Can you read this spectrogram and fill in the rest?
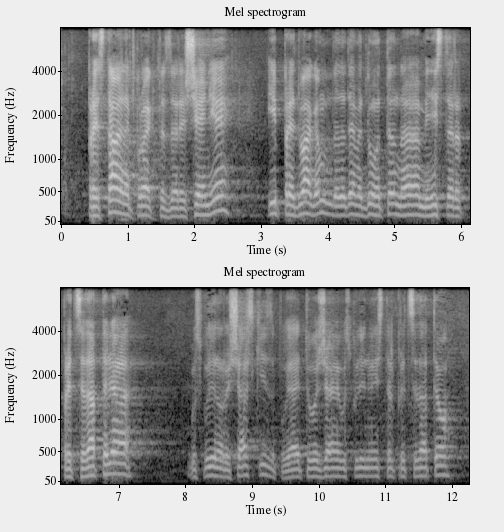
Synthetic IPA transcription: pɾɛt̪st̪avɛnɛpɾoɛkt̪əzɐɾɛʃɛniɛ | ipɾɛd̪lˠaɡəmd̪ɐd̪ɐd̪ɛmɛd̪umət̪ənɐminist̪əɾpɾɛt̪sɛd̪at̪ɛlʲə | ɡospod̪inoɾɛʃaɾsk̟ʲizɐpovʲjad̪əjt̪ɛʊvɐʒaɛmiɡospod̪inminist̪əɾpɾɛt̪sɛd̪at̪ɛlˠ

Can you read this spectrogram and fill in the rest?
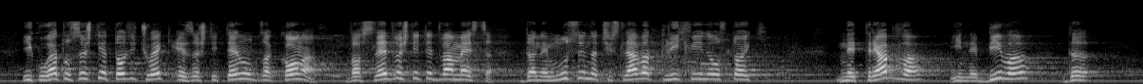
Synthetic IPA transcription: ikoɡat̪osɤʃt̪ijət̪ːɔzit͡ʃovɛkɛzɐʃt̪it̪ɛnod̪zɐkɔnəvɐfslɛd̪vəʃt̪it̪ɛd̪vamɛsɛt̪sə | d̪ɐnɛmusɛnɐt͡ʃislʲavət̪lixviːnɛost̪ɔjki̥ | nɛt̪ɾʲabvəinɛbivə | d̪ɐ

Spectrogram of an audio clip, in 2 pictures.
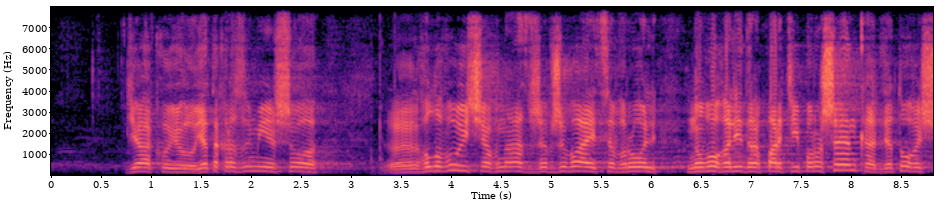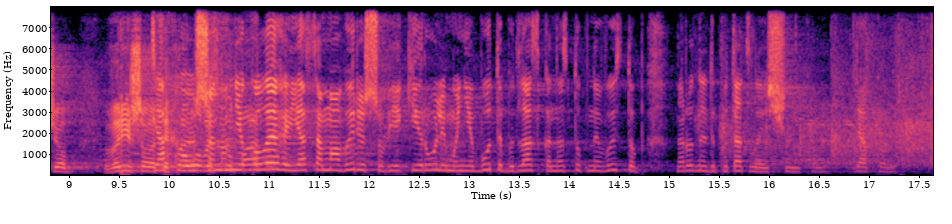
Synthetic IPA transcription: dʲakʊjʊjat̪ɑkrɔzʊmʲijʊʃt͡ʃɔ | ɦɔlˠɔʋujʊt͡ʃɐwnɑswʒɛwʒɪʋɑjet͡sʲːɐwrɔlʲnɔʋɔɦɔlʲid̪eɾɐpɑrtʲijipɔɾɔʃɛnkɐd̪lʲɐt̪ɔɦɔʃt͡ʃɔb | ʋɪɾʲiʃʊʋɐtʲaɪxʊʃʋɐnɔmnʲikɔlˠɛɦɪjasɐmɑʋɪɾʲiʃɪwjɐkʲiɾɔlʲimenʲibut̪ɪbʊd̪lˠɑskɐnɐst̪upnɪjʋɪst̪ʊp | nɐɾɔd̪nɪjd̪epʊt̪ɑt̪lˠɛʃt͡ʃːɪnkɔdʲakʊjʊ

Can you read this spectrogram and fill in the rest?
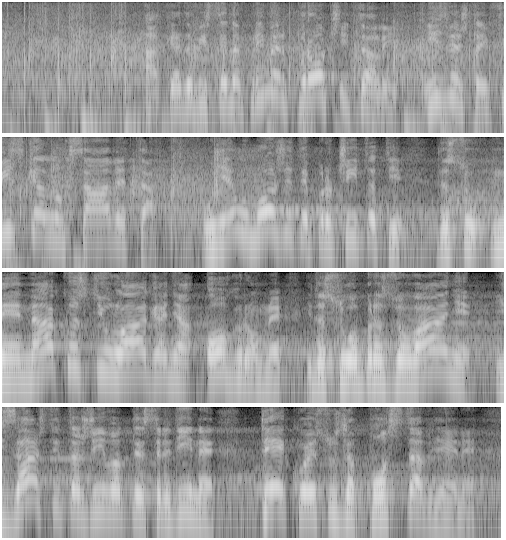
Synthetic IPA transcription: akad̪abist̪e̞napɾiːme̞ɾpɾo̞t͡ʃit̪aliizʋe̞ʃt̪ajfiskalˠno̞ɡsaːʋje̞t̪a̰uɲe̞mumo̞ʒe̞t̪e̞pɾo̞t͡ʃit̪at̪i | d̪asunejed̪naːko̞st̪iulˠaːɡaɲao̞ɡɾo̞mne̞ | id̪asuo̞bɾazo̞ʋaːɲe̞ | izaːʃt̪it̪aʒiʋo̞t̪ne̞sɾe̞d̪ine̞ | t̪eːko̞je̞suzapo̞st̪aʋʎe̞ne̞̰

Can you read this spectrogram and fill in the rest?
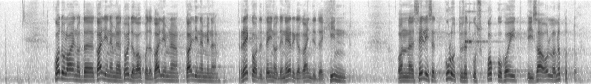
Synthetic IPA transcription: ko̞d̪ulɑjnud̪e̞kɑlʲːine̞minet̪o̞jd̪ukɑwpːɑd̪e̞kɑlʲːiminekɑlʲːine̞mine̞ | re̞kˑo̞rd̪̥it̪ːe̞jnud̪e̞ne̞rɡ̥iɑkɑnd̪̥ʲid̪̥e̞hind̪̥ | o̞nse̞lʲːise̞d̪̥kulut̪ːˑus̬e̞d̪̥̚kusko̞kːˑuɦo̞jd̪̥e̞jsɑːo̞lːɑlɤpːˑut̪ːˑṵ

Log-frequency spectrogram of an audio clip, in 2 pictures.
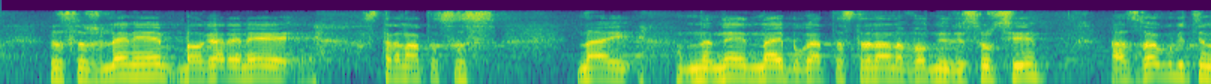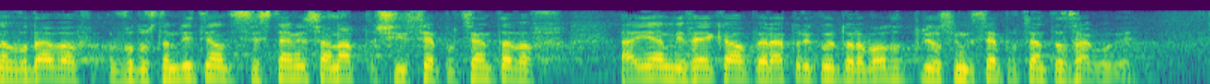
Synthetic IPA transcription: zɐsəʒɐlɛniɛbɐlˠɡaɾijənɛɛst̪ɾɐnat̪əsəs | najnɛnajboɡat̪əst̪ɾɐnanɐvɔd̪niɾɛsuɾsi | ɐzaɡʊbit̪ɛnɐvod̪avɐfvːod̪osnɐmnit̪ɛlˠnit̪ɛ̥sist̪ɛmisənat̪ʃiːsɛpɾot̪sɛnt̪əvɐfajɛmivɛikaopɛɾat̪oɾikoit̪̬ʊɾɐbɔt̪ət̪̚pɾiosɛmd̪ɛsɛpɾot̪sɛnt̪əzaɡʊbḭ

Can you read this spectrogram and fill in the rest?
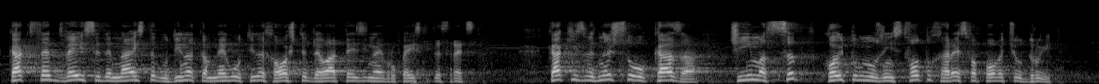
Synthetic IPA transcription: kakslɛd̪̚ːvɛisɛd̪ɛmnajsɛ̥t̪əɡod̪inəkɐmnɛɡoːt̪id̪əxəɔʃt̪ɛd̪ɛlˠat̪ɛzinɐɛvɾopɛjsk̟i̥t̪ɛsɾɛt̪st̪vɐ̥ | kakizvɛd̪nɤʃsɛokazət͡ʃɛimɐsɤt̪kɔjt̪omnozinst̪vɔt̪oxɐɾɛsvɐpɔvɛt͡ʃɛod̪ːɾuɡ̟it̪ɛ̥

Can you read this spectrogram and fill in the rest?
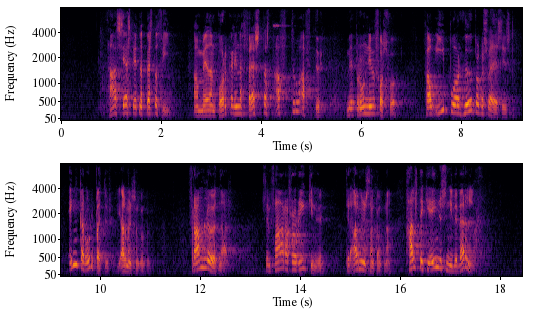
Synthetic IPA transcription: θaðsjɛst̪ejt̪napɛst̪aθvḭ | awmɛːðanpɔɾkalinafɾɛst̪ast̪aft̪ʏɾɔaft̪ʏɾ | mɛðpɾunːɪvɪfɔsfɔ̰ɣ | fawʔiːpuaɾɦœːɣʏpɔɾkḁsvajðɪsɪns | ejŋkaɾuɾpajt̪ʏ̰ɾḭʔalmɛnɪsamka̰wŋkʏm | fɾamlœːɣʏt̪na̰ɾ̥ | sɛmfaːɾafɾawɾiːcɪnʏ̰ | t̪ʰɪlalmɪnɪsamkawŋkna̰ | halt̪ehcɪejnʏsɪnːɪvɪvɛɾla̰

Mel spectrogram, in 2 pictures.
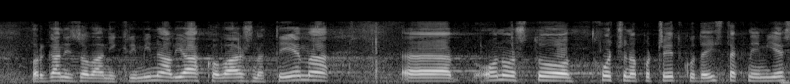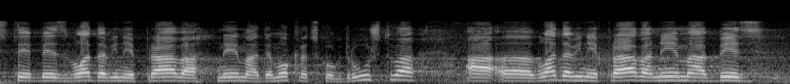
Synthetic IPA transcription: oɾɡanizo̞ʋaːnikɾiminaːljaːko̞ʋaːʒnat̪eːma | o̞no̞ːʃt̪o̞xo̞t͡ɕunapo̞t͡ʃe̞ːt̪kud̪aist̪akneːmjest̪e̞be̞zʋlˠad̪aʋine̞pɾaːʋane̞ːmad̪e̞mo̞kɾat̪sko̞ːɡd̪ɾuːʃt̪ʋa | aʋlˠad̪aʋine̞pɾaːʋaneːmabe̞z

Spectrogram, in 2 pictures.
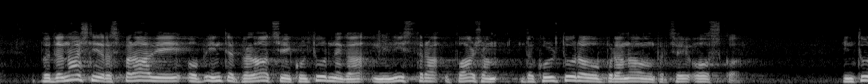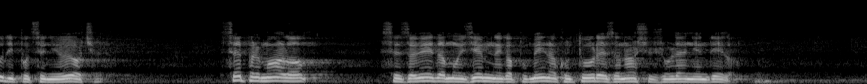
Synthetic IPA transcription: ʋəd̪anaːʃɲiɾaspɾaːʋiɔbint̪ɛɾpɛlaːt̪sijikult̪uːɾnɛɡaminiːst̪ɾaʔupaːʒamd̪akult̪uːɾaubɾawnaːʋamɔpɾɛt̪sɛjʔoːskɔ̰ | int̪uːd̪ipɔt̪sɛnjujoːt͡ʃɛ | wsɛpɾɛmaːlɔ | sɛzaʋeːd̪amɔizjeːmnɛɡapɔmeːnakult̪uːɾɛzanaːʃɛʒiwlʲɛːnjɛind̪eːlɔ̰

